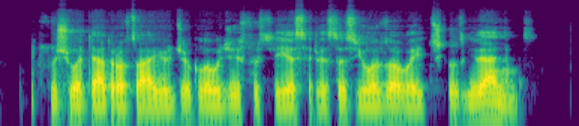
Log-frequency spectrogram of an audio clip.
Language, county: Lithuanian, Alytus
